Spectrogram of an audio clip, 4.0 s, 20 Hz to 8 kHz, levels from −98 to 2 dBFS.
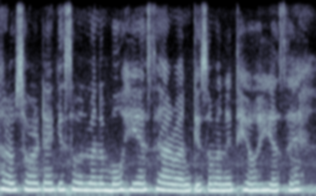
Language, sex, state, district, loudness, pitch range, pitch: Assamese, female, Assam, Sonitpur, -10 LUFS, 265-290 Hz, 280 Hz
